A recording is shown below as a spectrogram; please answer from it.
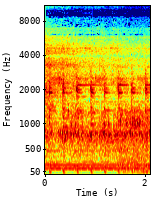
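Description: Even mechanical ticking, about three to four clicks a second, over a low steady hum.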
